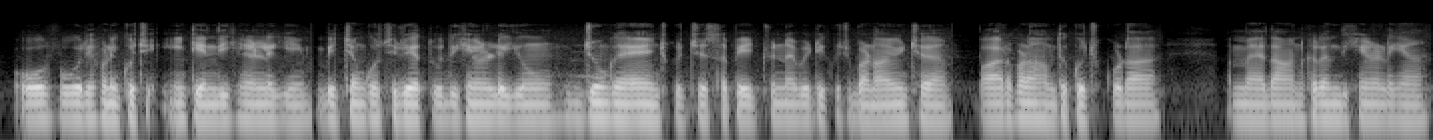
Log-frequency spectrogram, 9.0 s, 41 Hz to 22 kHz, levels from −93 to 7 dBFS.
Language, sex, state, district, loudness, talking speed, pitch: Hindi, male, Uttarakhand, Tehri Garhwal, -19 LUFS, 220 wpm, 105 Hz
